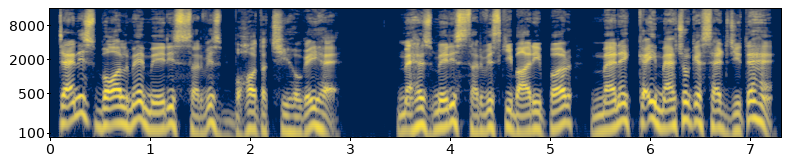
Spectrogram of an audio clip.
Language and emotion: Urdu, happy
